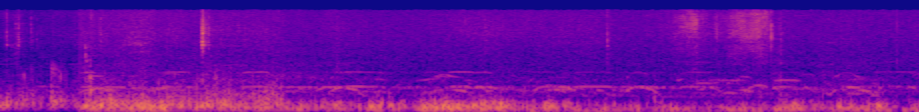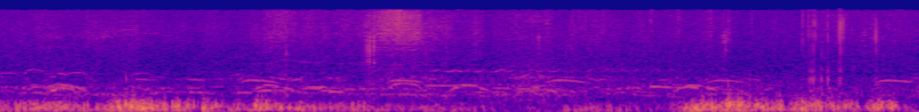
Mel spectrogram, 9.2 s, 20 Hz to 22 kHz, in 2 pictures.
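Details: Roughly 15,000 greater white-fronted geese arriving at their evening roost at Miyajimanuma, Bibai, Japan, on 11 April 2016 around 18:00–18:30; a dense, continuous chorus of overlapping honking calls over a low rumbling background.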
